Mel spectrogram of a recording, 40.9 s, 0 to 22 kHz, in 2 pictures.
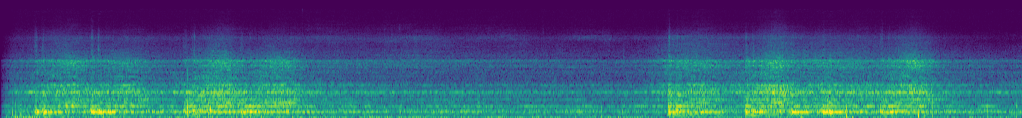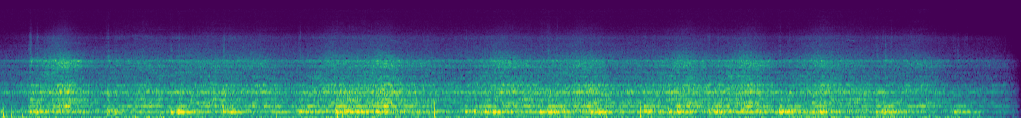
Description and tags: Contact Mic SDR Bridge Traffic Barrier 04
This is a collection of sounds gathered from the SDR Bridge in Newport, UK.
I had the chance to borrow a contact microphone from a very generous and helpful friend of mine.
Having not used one before, I could not believe the amount of micro sounds it picked up from my finger movements. Movements I couldn't even feel myself make. So I apologise in advance for the light tap every now and again. Still quite interesting to listen to and know where to scout for next time.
